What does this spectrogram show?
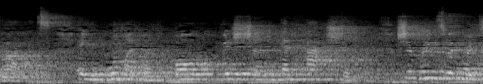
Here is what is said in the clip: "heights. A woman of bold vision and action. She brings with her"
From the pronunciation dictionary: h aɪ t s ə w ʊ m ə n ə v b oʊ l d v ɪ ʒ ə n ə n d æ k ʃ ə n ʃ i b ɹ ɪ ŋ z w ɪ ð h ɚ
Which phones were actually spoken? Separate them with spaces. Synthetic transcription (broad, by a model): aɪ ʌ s ə w ʊ m ə n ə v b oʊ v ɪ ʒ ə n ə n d æ k ʃ ə n ʃ i b ɹ ɪ ŋ z w ɪ ð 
